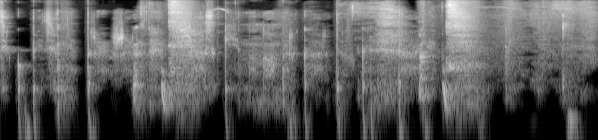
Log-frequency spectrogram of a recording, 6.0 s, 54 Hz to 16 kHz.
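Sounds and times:
clicks: 0.0s - 4.6s
person sneezing: 1.6s - 2.1s, 4.2s - 4.9s.

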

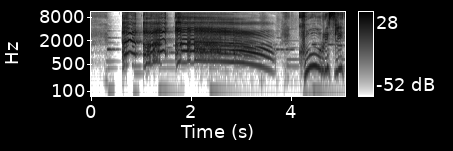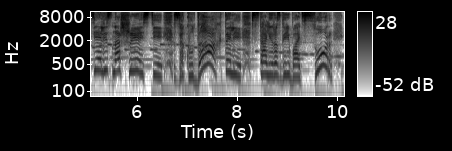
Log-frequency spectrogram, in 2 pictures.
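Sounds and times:
rooster crowing: 0.6s - 3.3s
speech: 4.2s - 10.1s.

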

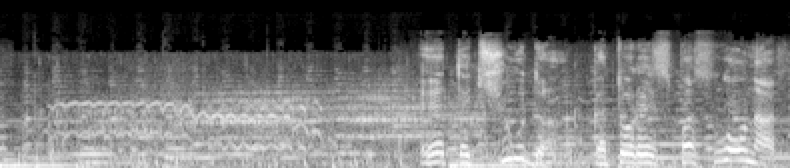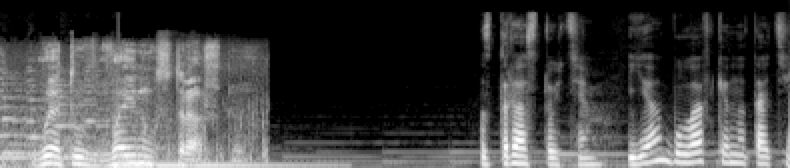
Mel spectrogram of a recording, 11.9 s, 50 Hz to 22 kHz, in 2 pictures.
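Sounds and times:
hooves clip-clopping: 0.0s - 5.8s
horse whinnying: 0.3s - 4.6s
speech: 3.2s - 7.8s, 9.7s - 11.8s.

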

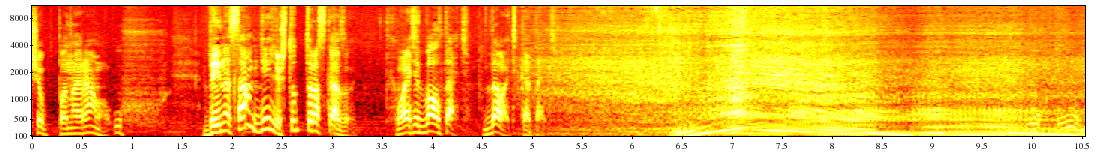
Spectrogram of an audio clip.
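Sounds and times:
speech: 0.0s - 5.4s
BMW 7 Series E38 car engine revving: 4.9s - 10.5s.

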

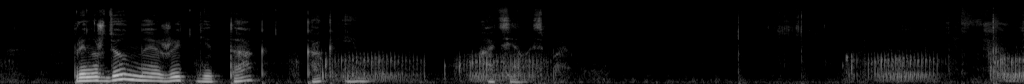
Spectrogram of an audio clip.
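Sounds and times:
speech: 0.8s - 4.1s, 4.7s - 5.6s
cat purring: 2.7s - 5.8s, 8.3s - 10.2s.

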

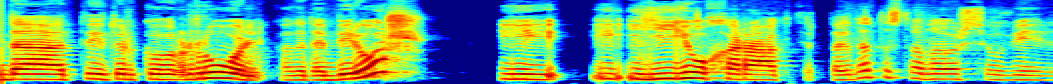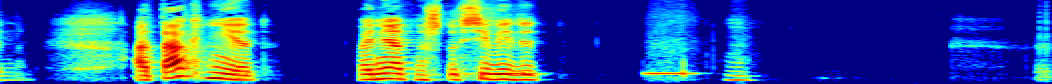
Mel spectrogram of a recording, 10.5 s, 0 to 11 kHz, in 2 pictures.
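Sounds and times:
speech: 0.0s - 8.1s, 8.9s - 9.1s
phone ringing with an incoming call: 8.5s - 8.8s.

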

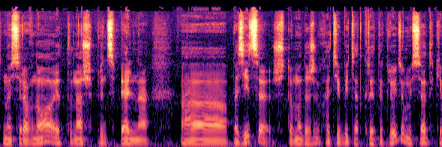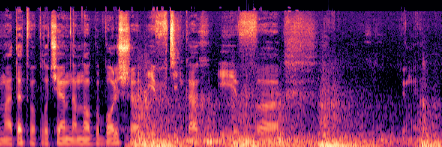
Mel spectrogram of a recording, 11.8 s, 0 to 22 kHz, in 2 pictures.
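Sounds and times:
speech: 0.0s - 10.2s
low rolling rumble of thunder: 7.6s - 11.7s.

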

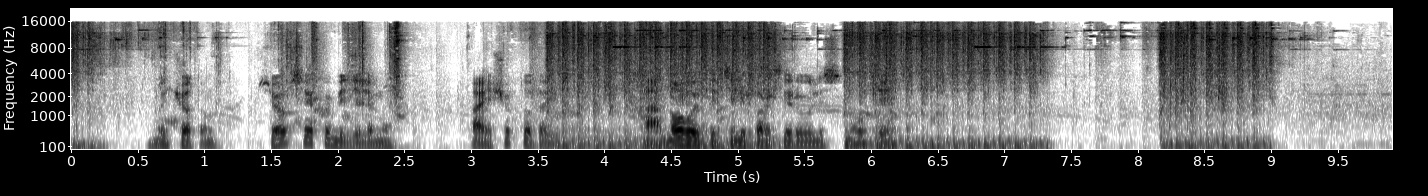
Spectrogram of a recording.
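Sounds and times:
rapid video game gunfire from shooting enemies: 0.0s - 0.3s, 2.7s - 7.4s, 8.2s - 9.1s
speech: 0.7s - 6.4s.

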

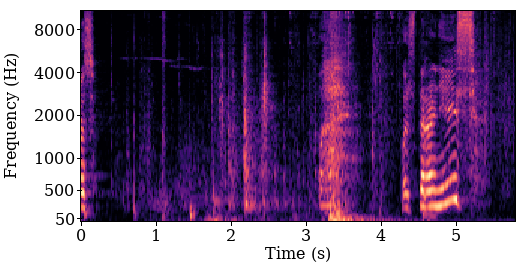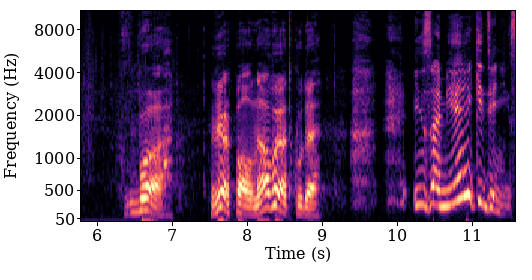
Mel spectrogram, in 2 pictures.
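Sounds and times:
speech: 0.0s - 0.3s, 4.3s - 5.4s, 6.4s - 9.1s, 10.2s - 11.5s
door swinging open with whoosh and rattle: 0.6s - 3.9s
latch clicking and knocking: 1.1s - 4.2s.

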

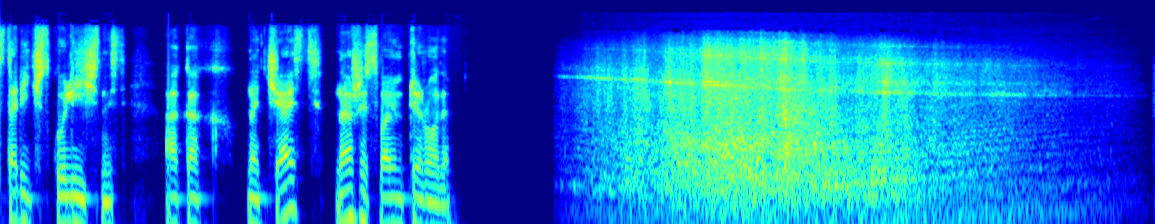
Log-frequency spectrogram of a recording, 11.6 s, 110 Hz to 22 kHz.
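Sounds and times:
speech: 0.0s - 4.6s
airplane engine roar on landing approach to Sheremetyevo airport: 5.6s - 11.5s.

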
